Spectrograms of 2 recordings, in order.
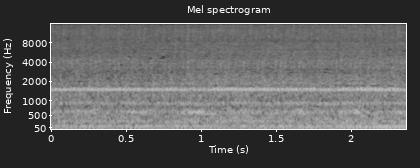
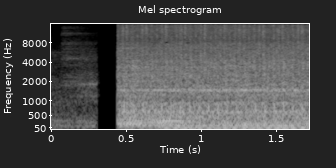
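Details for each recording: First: Warm idling GM engine (Onix/Spin/Celta/Montana/Cobalt family) with a steady thin high whine from the timing belt, suspected over-tensioned or tensioner turned the wrong way (clockwise instead of anticlockwise); customer reports it worsens when hot. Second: Chevrolet/GM engine (Onix, Spin, Celta, Montana, Cobalt line) idling normally after the timing belt tensioner was re-tightened in the correct anticlockwise position; the belt noise is gone and only normal, even engine running remains.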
